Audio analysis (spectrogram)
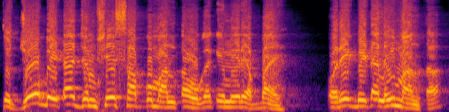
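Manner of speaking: ordinary delivery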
